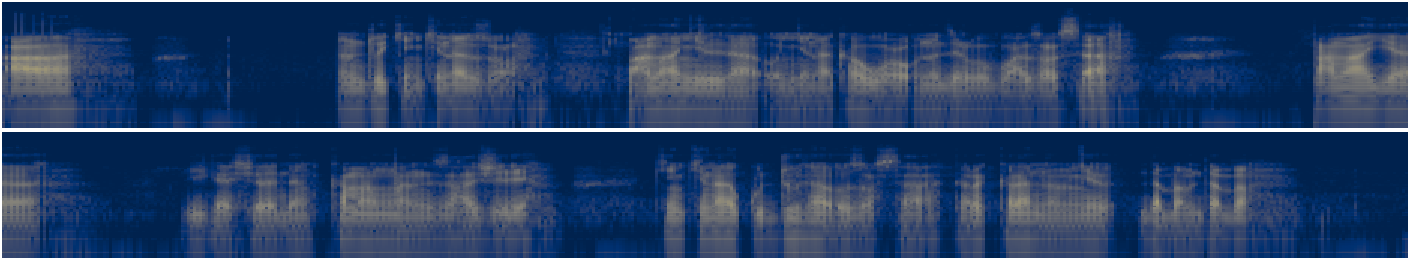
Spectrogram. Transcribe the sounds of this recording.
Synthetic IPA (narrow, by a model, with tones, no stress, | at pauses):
pa̰˨ʔa˦ | n̩˦do˦kʲi˨nkʲi˦na̰˨zʊ̰˨ʔʊ̰˨ | pa̰˨ʔa˦maː˦ɲi˦lla˦o̰˨ɲḭ˨na̰˨ka˦wʊ˨ʔʊ˦ʔo̰˦nɨ˦dɨ˦ɾɨ˦ba˦bʊ˦ʔa˨zʊ˨ʔʊ˦sa̰ː˦ | pa˦ʔa˦maː˦jɛ˦la˦ | ji˦ɡa˨ʃɛ˨la˨dɨ˨ŋka˦ma˦ŋ͡ma˨nza̰˦ʔʒɪ̰˨ | kʲi˦nkʲi˦na˦ku˦du˦la˦ʔo̰˨zʊ˨ʔʊ˨sa̰ː˨ka˨ɾɨ˦ka˦la˦nɨ˨mɲɛ˦da˦ba˨mda˨ba̰˨m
